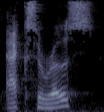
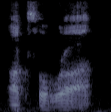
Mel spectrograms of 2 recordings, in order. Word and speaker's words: Auxerrois: It was Axaros? – Well, I believe it's pronounced Axelrod, but Axelrod? Okay. – Spelled AUXERROIS.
